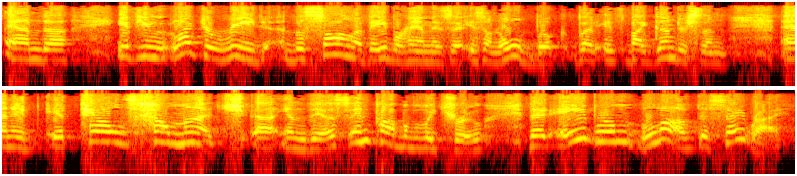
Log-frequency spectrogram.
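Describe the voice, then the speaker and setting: An older woman teaching a Bible lesson in a chatty, expressive sermon with humorous asides. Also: a little high, measured pace, husky, poor audio. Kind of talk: conversational sermon.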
